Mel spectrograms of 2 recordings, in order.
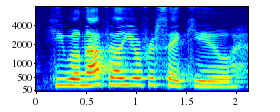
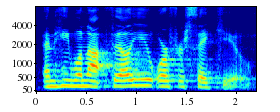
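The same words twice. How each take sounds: First: "not" punched, whole line louder and higher; emphatic repeat. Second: Said in the usual way. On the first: Real, not acted. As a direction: proclaim it, leaning on "not". Sermon blessing repeated with force.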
